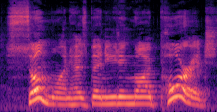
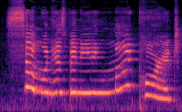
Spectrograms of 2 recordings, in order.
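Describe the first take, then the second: First: It is said in a great big voice. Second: It is said in a wee small voice.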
